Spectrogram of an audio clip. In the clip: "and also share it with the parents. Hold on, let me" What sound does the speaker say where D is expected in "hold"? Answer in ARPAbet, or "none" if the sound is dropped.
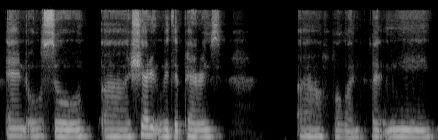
none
